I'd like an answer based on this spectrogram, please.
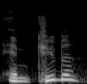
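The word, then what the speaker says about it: M'Cub: Votre agence s'appelle M-Cube. Oui, c'est comme ça qu'on prononce.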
